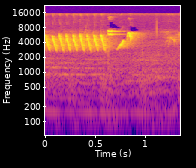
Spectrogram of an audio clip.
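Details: F1 hybrid of African singer and Mozambique serin, kept as a cage bird in Souk Ahras, Algeria, singing a fast high trill of about eleven rapid repeated notes followed by two brief rising whistled notes.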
